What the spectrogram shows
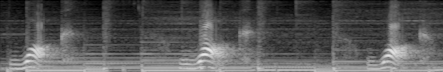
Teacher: so the a sounds like an o and the l is silent walk walk just like a restaurant you might have heard of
